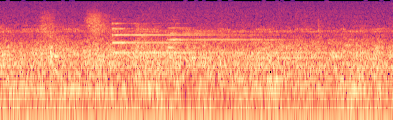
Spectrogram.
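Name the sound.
doorbell ringing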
